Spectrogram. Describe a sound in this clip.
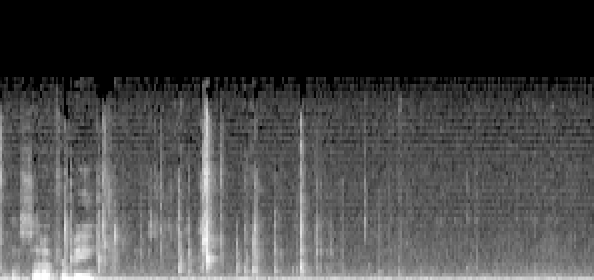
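A ratchet wrench clicks in short bursts.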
